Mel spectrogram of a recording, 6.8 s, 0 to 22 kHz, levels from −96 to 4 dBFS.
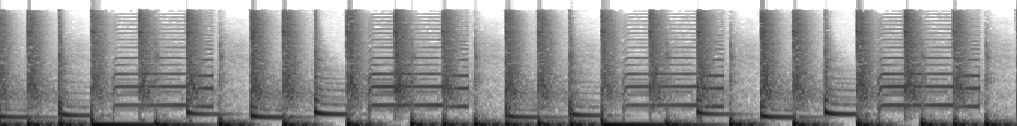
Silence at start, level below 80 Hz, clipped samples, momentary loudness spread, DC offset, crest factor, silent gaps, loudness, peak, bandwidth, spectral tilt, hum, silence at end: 0 s; -12 dBFS; 0.2%; 3 LU; under 0.1%; 10 dB; none; -12 LUFS; 0 dBFS; 16.5 kHz; -4.5 dB/octave; none; 0 s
